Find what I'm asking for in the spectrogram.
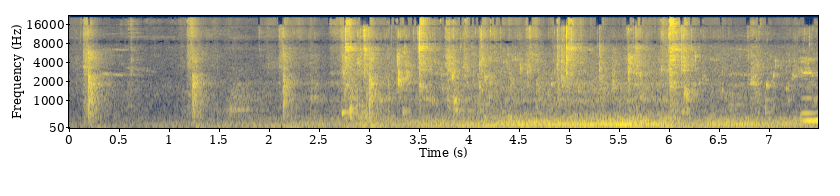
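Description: Coriander and mint leaves being washed in water, a soft sloshing and splashing that grows gradually louder and steadier, with light drips near the start.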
